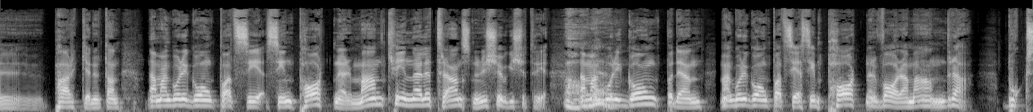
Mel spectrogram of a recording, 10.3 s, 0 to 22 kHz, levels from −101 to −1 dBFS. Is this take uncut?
no; 1 cut; at 7.1 s

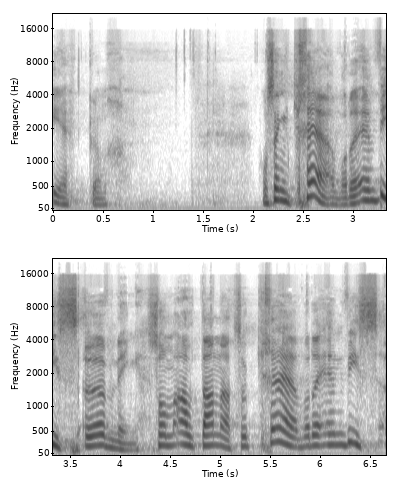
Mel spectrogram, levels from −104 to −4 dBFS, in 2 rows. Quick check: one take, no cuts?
yes; 0 cuts

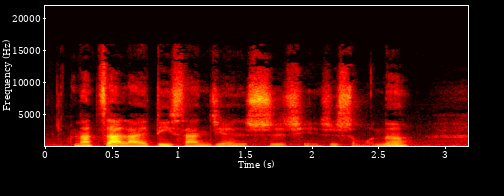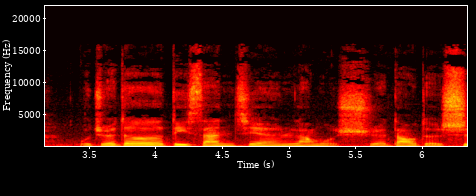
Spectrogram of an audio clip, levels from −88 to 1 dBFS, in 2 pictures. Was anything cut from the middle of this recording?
no; 0 cuts

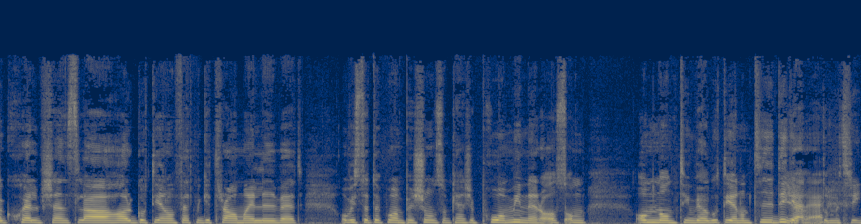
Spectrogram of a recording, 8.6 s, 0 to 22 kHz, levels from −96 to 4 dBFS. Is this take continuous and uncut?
yes; 0 cuts

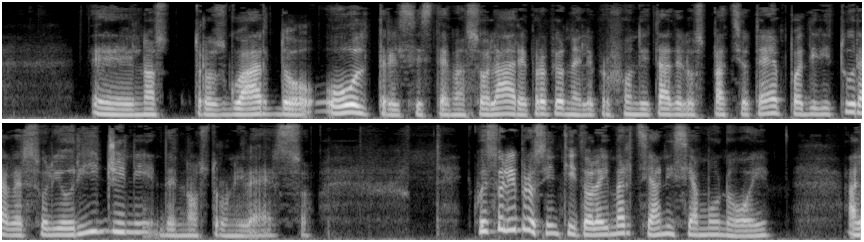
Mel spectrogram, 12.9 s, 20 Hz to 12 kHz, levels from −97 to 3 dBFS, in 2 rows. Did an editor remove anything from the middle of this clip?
no; 0 cuts

